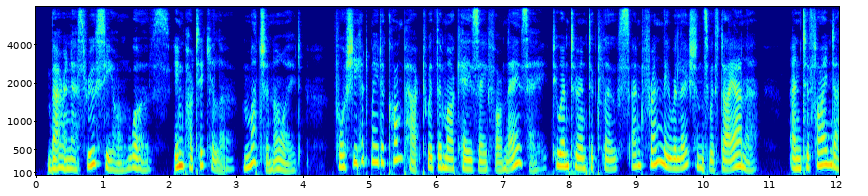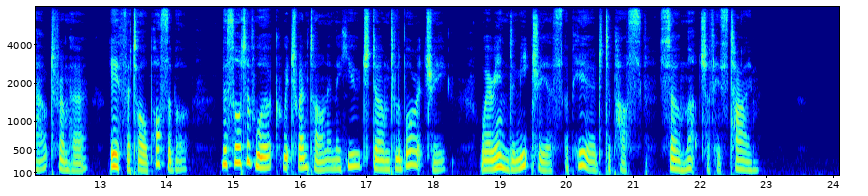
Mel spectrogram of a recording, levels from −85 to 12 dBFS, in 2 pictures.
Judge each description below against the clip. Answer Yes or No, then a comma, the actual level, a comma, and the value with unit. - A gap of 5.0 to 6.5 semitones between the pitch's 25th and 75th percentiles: Yes, wide, 5.6 semitones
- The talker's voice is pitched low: No, medium, 175 Hz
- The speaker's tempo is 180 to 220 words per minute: No, average, 150 wpm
